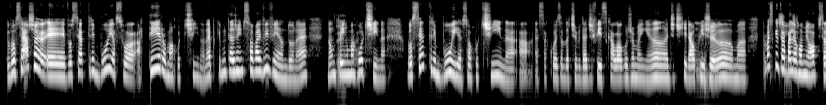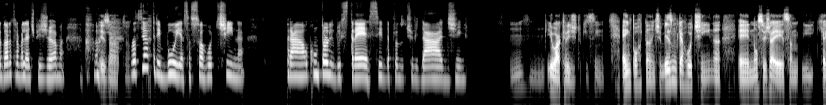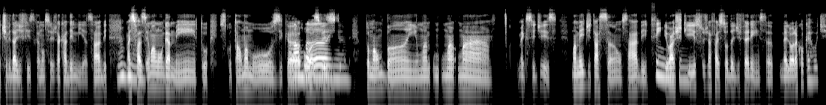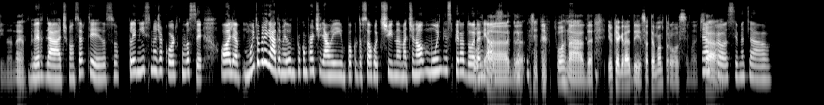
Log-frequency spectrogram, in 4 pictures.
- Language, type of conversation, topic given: Portuguese, podcast, Como é sua rotina matinal para começar bem o dia?
- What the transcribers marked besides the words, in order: chuckle; tongue click; chuckle; laugh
